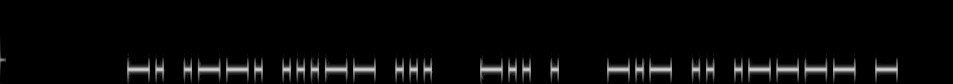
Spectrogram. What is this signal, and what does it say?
Morse code, heard as a keyed tone, about 17 wpm, 700 Hz. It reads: NP3S DE KI1T
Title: USA Callsign DE Callsign - 4 Characters - 17wpm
